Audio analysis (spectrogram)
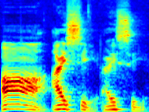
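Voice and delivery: ordinary talk, nothing marked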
